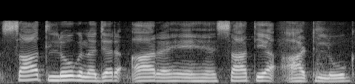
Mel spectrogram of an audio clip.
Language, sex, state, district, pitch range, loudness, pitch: Hindi, male, Madhya Pradesh, Katni, 155-180 Hz, -13 LUFS, 170 Hz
